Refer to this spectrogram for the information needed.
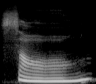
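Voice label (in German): "zwei", German; zimmer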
